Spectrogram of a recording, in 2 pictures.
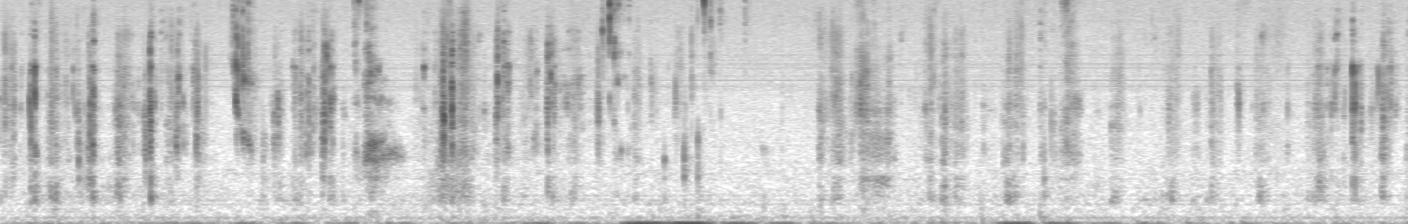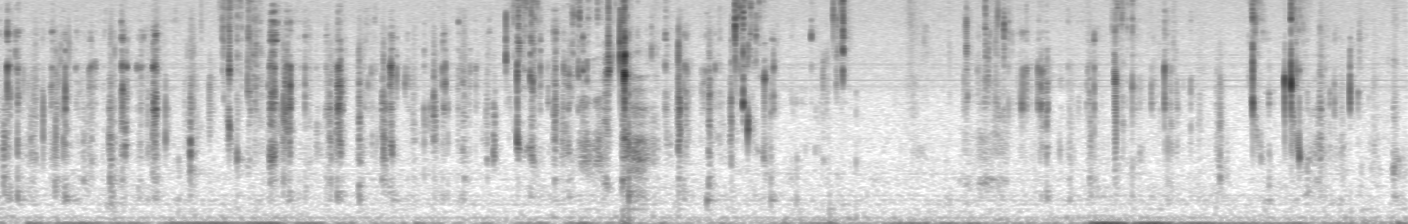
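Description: Close-miked chewing of a chocolate chip brownie topped with black sesame ice cream: wet, irregular mouth clicks and soft bites.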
